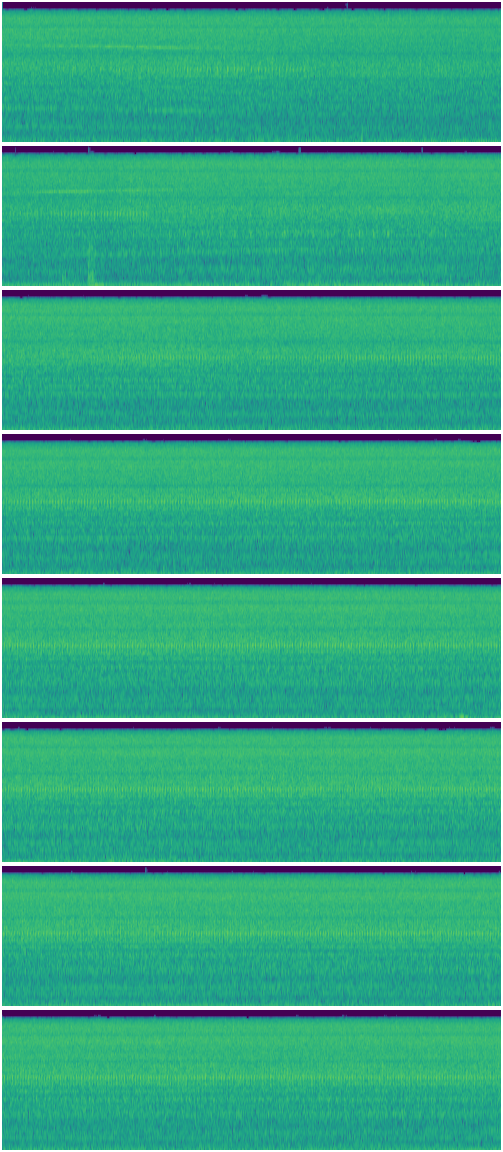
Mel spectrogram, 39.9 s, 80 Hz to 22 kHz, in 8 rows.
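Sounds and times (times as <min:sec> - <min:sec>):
car engine running: 0:00.0 - 0:39.9
sharp knock: 0:05.6 - 0:06.4.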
